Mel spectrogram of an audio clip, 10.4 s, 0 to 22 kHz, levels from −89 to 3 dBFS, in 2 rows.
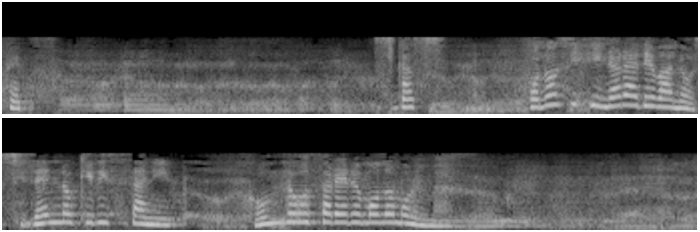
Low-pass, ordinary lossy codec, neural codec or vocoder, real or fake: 7.2 kHz; MP3, 24 kbps; codec, 16 kHz, 1 kbps, X-Codec, WavLM features, trained on Multilingual LibriSpeech; fake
